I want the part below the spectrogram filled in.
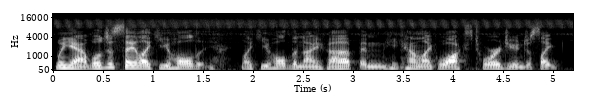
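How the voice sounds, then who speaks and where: Guy running a tabletop rpg, kinda halting casual narration, very dry sound. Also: fairly high pitch, steady tone, no room sound. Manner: halting, conversational storytelling. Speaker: game master. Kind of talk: improvised tabletop game narration.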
